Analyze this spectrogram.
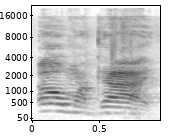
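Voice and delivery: loud exasperated exclamation; exasperated outburst. Real, not acted. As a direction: exclaim loudly at what you just heard. Exasperated reaction to played clip.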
